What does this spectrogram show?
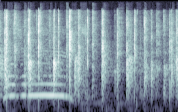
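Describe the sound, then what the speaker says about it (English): A small group gives a brief round of applause, with scattered, uneven claps heard faintly while people talk over them. "Go on, give a round of applause."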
